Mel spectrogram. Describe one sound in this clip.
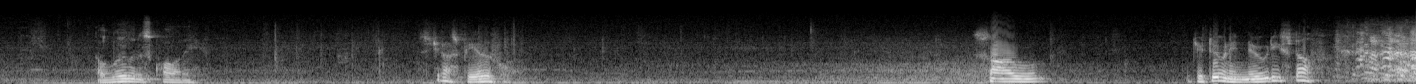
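A man speaks calmly in short phrases nearby.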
